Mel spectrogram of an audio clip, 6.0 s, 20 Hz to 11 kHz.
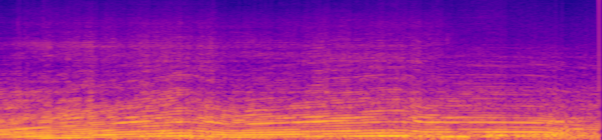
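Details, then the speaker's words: In-car pull in Whipple Stage 3 supercharged V8 Super Snake with new Whipple carbon fiber intake and larger air filter boxes: clean supercharger whine and intake noise rising with engine speed over deep exhaust, louder inside; normal, healthy. "I can hear the whine to the supercharger, and I can hear the intakes, the air intake filters as well. You can definitely hear more whine of the supercharger inside."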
